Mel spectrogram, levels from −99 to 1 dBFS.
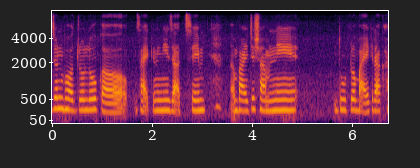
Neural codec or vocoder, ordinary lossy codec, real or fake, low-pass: none; Opus, 64 kbps; real; 7.2 kHz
